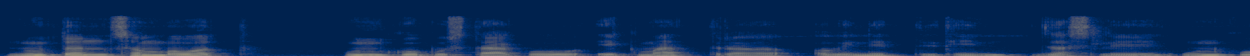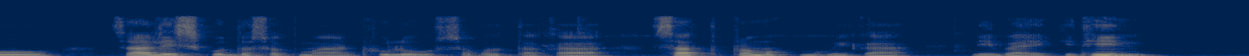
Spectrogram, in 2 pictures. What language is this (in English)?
Nepali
